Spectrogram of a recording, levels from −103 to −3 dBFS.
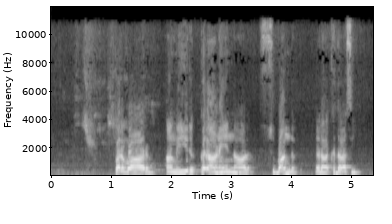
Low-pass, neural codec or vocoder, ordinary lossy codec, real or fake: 10.8 kHz; none; MP3, 64 kbps; real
